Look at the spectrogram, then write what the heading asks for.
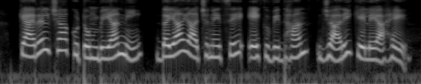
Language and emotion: Marathi, neutral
